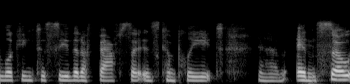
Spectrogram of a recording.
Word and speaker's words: FAFSA: FAFSA. FAFSA. It is so important we pronounce this correctly because it's an acronym and it stands for Free Application for Federal Student Aid.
